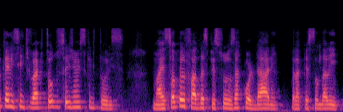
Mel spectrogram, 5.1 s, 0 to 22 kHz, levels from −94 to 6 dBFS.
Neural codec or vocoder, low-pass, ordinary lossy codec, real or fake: codec, 16 kHz, 4 kbps, FreqCodec, smaller model; none; none; fake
